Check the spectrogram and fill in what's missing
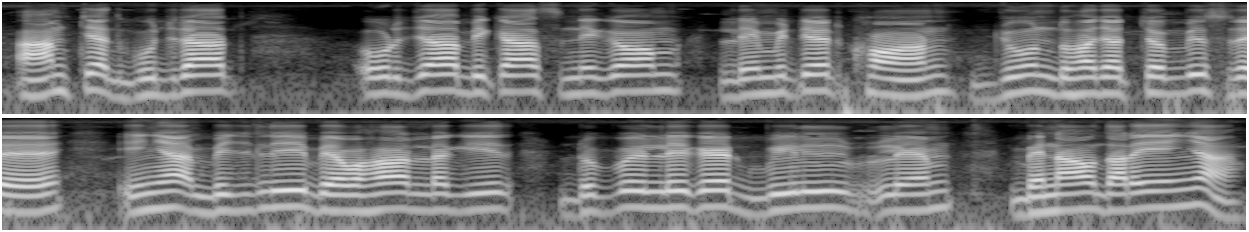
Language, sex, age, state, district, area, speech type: Santali, male, 30-45, West Bengal, Dakshin Dinajpur, rural, read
